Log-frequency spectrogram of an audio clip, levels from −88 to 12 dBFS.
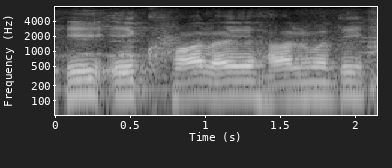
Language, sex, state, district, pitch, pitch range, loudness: Marathi, male, Maharashtra, Gondia, 120 Hz, 115-125 Hz, -14 LUFS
